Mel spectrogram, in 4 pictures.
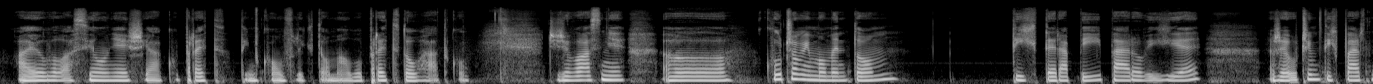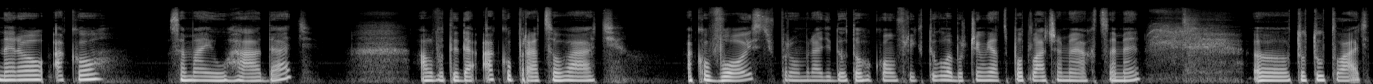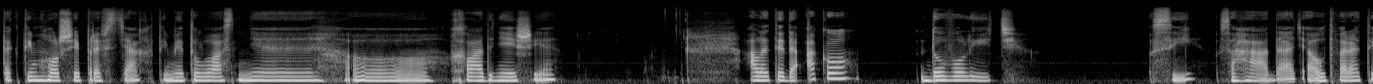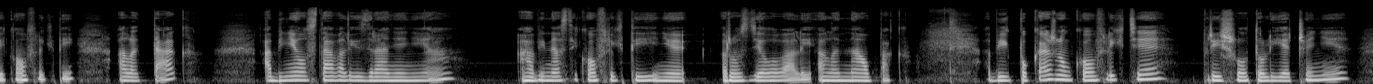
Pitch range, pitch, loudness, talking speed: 180-195 Hz, 185 Hz, -18 LUFS, 100 wpm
